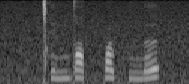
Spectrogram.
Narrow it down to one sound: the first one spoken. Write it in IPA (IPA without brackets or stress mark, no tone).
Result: ǀ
